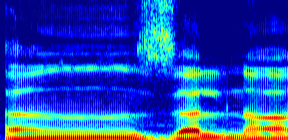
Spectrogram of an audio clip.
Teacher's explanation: نون ساکن کا یہاں باریک اخفا ہے، یہاں الف مدہ ہے۔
